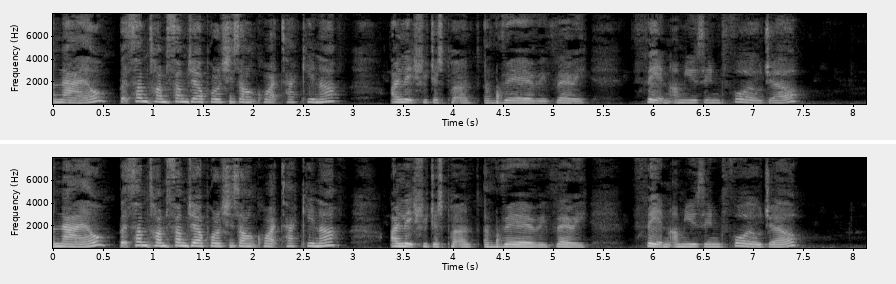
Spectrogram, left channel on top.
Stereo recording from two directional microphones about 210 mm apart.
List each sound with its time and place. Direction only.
0.0 s speech: 55° right (ahead or behind)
